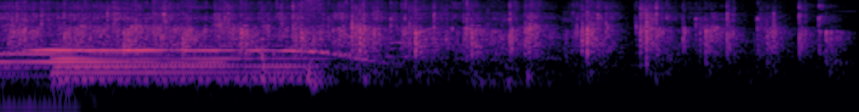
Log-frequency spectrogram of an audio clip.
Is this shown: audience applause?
yes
